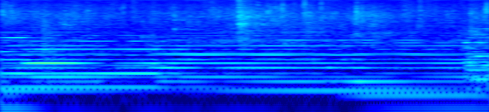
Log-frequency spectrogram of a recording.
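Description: Church organ playing slow, held chords over a deep pedal bass, the chord changing shortly before the end.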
